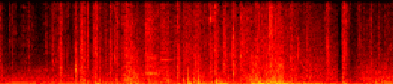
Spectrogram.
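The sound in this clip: Gunfire from the video game Battlefield V: a dense, continuous spray of rapid automatic shots in overlapping bursts, loud and sustained throughout, with no talking.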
